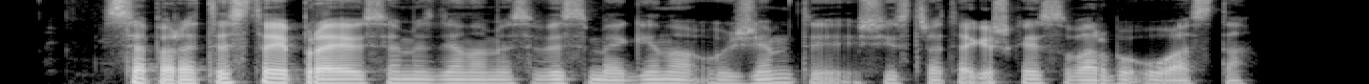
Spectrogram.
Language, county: Lithuanian, Vilnius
